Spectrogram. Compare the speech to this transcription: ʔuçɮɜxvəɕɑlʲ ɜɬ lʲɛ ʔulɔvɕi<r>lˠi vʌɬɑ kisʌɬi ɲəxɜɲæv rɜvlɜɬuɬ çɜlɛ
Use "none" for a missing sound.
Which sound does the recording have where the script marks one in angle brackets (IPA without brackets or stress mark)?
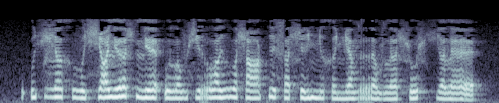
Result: r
